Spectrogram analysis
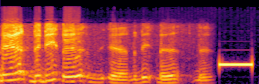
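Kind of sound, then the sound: sound effect, censor bleep sound effect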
